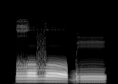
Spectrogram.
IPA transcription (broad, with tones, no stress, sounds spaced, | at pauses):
ɣ o˦ v oː˦˨ ɓ iː˦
